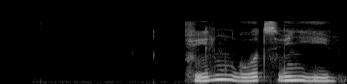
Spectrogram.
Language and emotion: Russian, neutral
